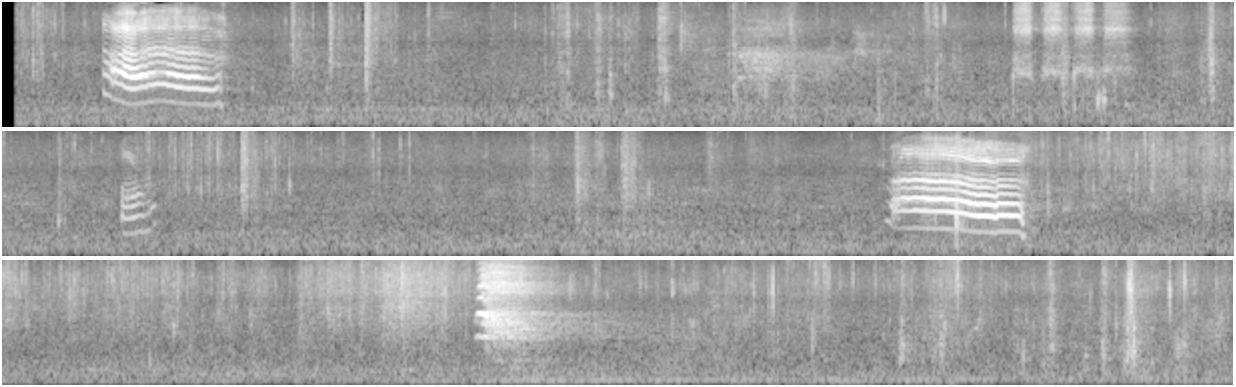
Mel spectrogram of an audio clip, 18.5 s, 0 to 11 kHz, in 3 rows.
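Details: Hungry white cat eating boiled fish on the street at 5 am, giving three loud, rising-then-falling harmonic meows near the start, middle and end, with a few fainter short meows between, over a low steady street hum.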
